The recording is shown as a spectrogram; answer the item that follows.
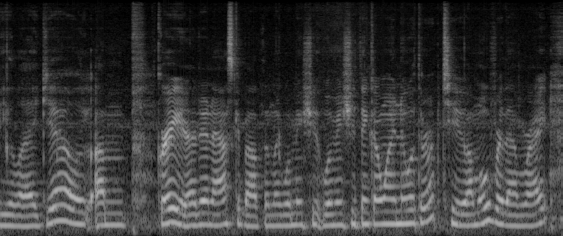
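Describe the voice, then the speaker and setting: Talking at a very fast pace, a woman holds a medium pitch. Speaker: tarot reader. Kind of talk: tarot reading monologue. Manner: halting, stuttering; casual, filler-heavy.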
